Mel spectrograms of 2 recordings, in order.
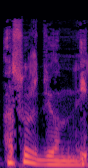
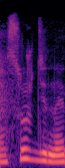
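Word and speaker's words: осуждённый: С точки зрения норм литературного языка, правильно только осужденный.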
